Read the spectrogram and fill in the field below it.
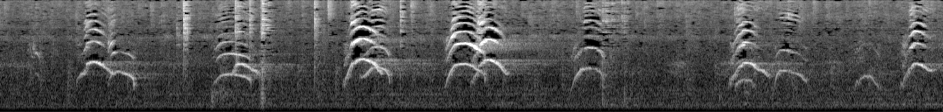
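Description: A kitten mews loudly and repeatedly up close.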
